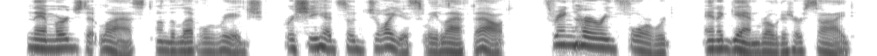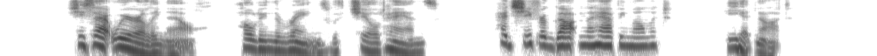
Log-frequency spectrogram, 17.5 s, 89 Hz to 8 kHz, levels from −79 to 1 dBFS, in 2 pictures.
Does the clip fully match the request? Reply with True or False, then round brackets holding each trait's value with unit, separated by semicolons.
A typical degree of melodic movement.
False (6.4 semitones)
